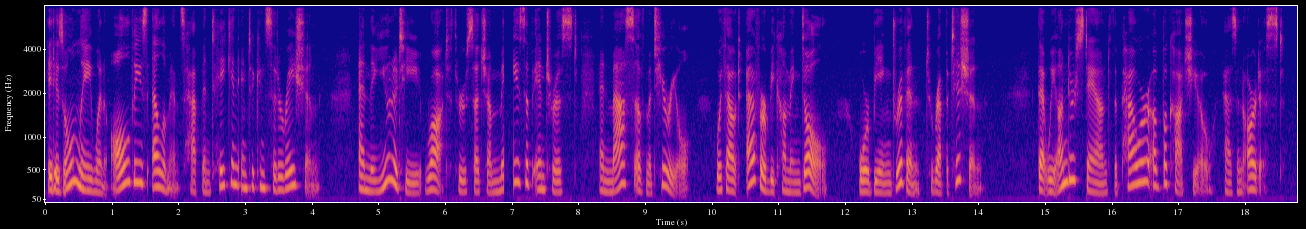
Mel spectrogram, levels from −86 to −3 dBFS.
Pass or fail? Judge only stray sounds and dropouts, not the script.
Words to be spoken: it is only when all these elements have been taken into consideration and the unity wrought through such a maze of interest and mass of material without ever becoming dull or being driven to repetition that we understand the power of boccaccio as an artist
fail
